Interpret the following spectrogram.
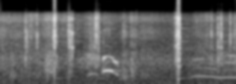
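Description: Several short, sharp clicks and knocks, the loudest one near the end, with a brief wordless vocal sound about halfway through.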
